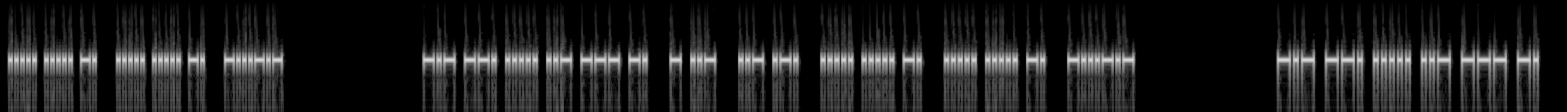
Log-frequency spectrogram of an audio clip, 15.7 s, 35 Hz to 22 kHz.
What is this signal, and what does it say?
Morse code, heard as a keyed tone, about 40 wpm, 700 Hz. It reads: 55N 55N <BK> KG5UON TU UR 55N 55N <BK> KG5UON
